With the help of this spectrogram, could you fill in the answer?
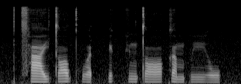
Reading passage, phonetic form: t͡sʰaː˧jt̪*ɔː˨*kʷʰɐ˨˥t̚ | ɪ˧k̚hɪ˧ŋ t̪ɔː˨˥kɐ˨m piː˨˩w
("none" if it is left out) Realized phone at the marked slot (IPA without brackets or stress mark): ɔː˥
